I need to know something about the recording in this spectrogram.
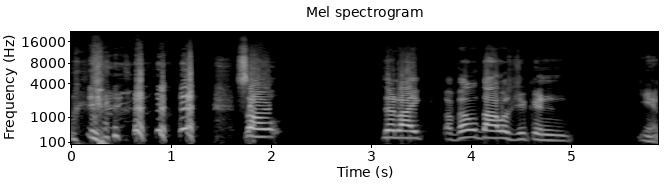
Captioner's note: laughing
